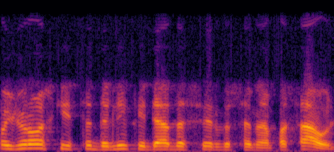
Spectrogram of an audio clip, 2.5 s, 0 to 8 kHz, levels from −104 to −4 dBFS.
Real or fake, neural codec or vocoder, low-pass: real; none; 7.2 kHz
